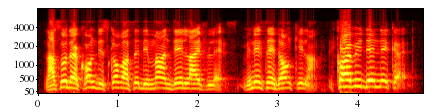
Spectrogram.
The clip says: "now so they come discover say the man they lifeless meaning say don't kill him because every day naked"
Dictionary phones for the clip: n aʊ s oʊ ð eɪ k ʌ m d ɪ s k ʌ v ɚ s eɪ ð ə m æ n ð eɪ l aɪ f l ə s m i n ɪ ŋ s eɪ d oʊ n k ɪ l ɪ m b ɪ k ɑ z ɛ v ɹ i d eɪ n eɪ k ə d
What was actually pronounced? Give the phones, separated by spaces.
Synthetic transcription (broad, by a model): n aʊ s oʊ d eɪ k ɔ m d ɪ s k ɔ v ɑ s eɪ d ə m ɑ n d eɪ l aɪ f l ə s m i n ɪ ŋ s eɪ d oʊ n k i l ɪ m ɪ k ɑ ɛ v ɹ i d eɪ n eɪ k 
